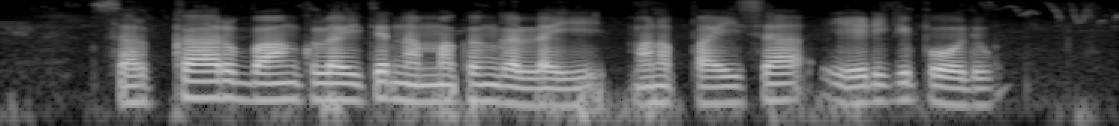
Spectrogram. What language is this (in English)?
Telugu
